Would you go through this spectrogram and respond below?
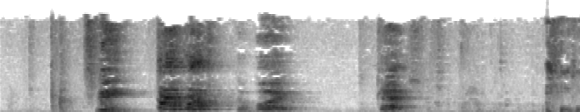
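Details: A dog at an urban dog show barks on command after being told to speak. About five sharp, arched barks come at irregular intervals over a few seconds, with a person talking nearby.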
